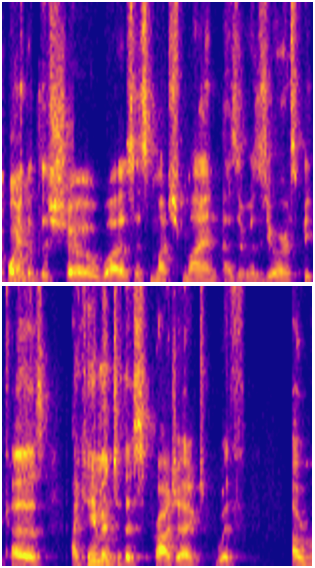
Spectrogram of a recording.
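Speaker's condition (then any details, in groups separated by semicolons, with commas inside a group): No condition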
